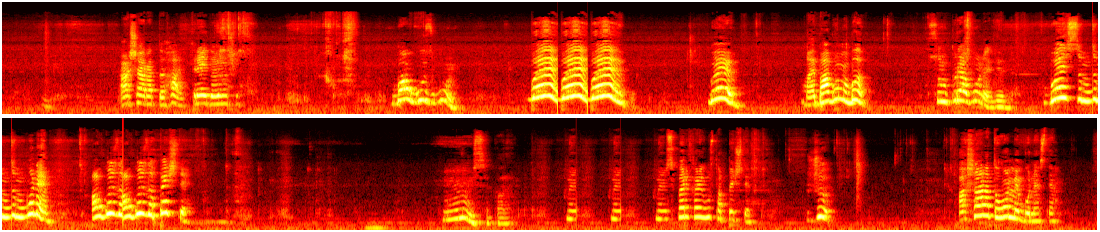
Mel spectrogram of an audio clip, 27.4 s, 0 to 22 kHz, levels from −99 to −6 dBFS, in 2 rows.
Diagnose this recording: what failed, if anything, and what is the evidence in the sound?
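The failure is at the codec or storage stage: repeated frames. At 6.95 to 7.69 s a 0.37 s block plays twice more. At 13.63 to 14.00 s a 0.19 s block repeats twice. At 15.21 to 15.58 s a 0.37 s block repeats once. At 20.88 to 21.99 s a 0.56 s block repeats twice. Each repeat is an audible stutter. Runs of encoded frames were written again, so the decoder replayed them. The clip grows by about 2.6 s.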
